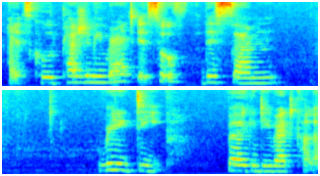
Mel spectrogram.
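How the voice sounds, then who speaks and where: A young woman with a mid-range voice and some vocal fry gushes through a casual beauty product review, full of fillers and restarts. She's a beauty vlogger recording in an echoey room.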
